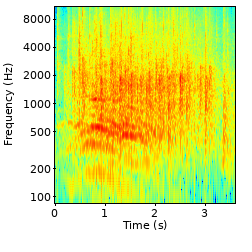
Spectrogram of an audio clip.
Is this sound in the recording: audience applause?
yes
